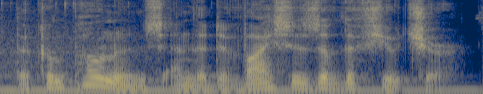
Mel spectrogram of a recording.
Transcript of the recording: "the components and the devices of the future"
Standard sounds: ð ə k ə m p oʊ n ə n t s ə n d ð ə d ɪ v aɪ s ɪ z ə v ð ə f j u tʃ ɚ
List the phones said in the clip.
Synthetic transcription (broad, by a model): ð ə k ə m p oʊ n ə n t s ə n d ð ə d ɪ v aɪ s ɪ z ə v ð ə f j u tʃ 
